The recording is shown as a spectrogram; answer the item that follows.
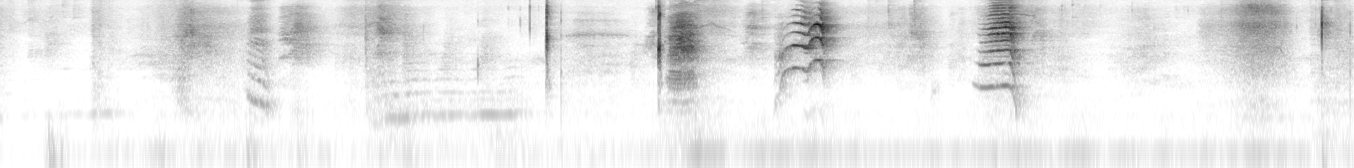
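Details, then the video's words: Talking pet Indian ringneck parrot indoors producing a busy run of varied sounds: sliding, voice-like notes, wavering trills and harsh squawks, with a low hum in the background. "Parrot sound complation"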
